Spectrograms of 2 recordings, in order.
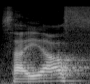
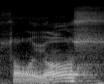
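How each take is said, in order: First: The first consonant sounds light and thin. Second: The first consonant sounds heavy and thick. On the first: The speaker calls it right. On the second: The speaker calls it wrong.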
